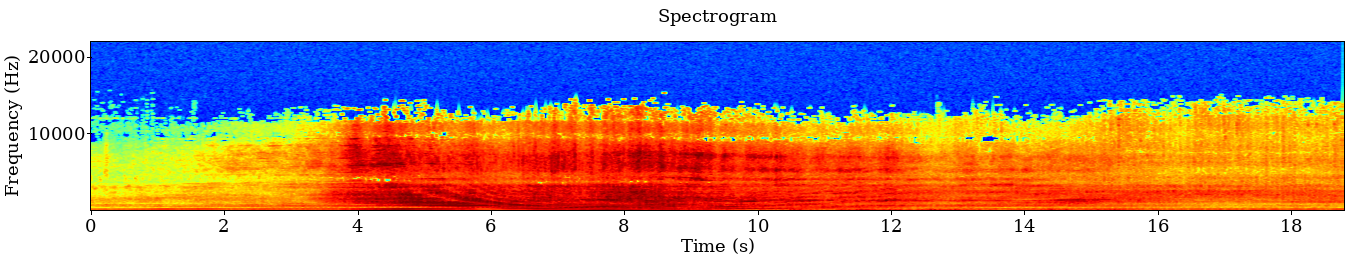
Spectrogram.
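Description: Kolb ultralight aircraft's engine and propeller at power, growing louder as the plane approaches and passes overhead. About six seconds in, the pitch drops and the sound slowly fades as it flies away.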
